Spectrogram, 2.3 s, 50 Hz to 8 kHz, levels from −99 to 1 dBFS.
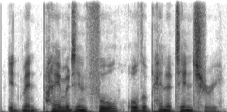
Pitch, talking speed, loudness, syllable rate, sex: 105 Hz, 210 wpm, -16 LUFS, 6.4 syllables/s, male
